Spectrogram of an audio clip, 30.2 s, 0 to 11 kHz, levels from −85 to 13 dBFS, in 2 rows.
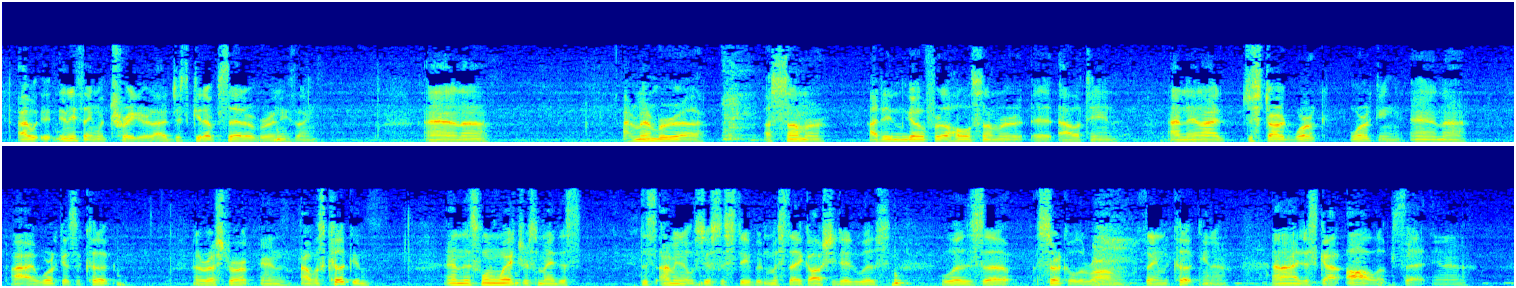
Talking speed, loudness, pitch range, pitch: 170 wpm, -20 LUFS, 90-115 Hz, 105 Hz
